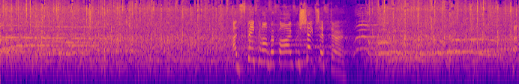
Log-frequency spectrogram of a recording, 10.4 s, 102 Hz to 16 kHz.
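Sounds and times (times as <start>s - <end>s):
crowd cheering with whoops and shouts: 0.0s - 3.6s, 7.0s - 10.3s
crowd clapping: 0.0s - 5.8s, 7.1s - 10.3s
speech: 4.7s - 7.1s.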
